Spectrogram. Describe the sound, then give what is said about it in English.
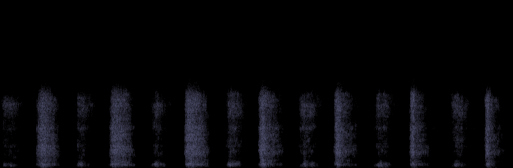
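Bhastrika bellows breathing, forced breaths drawn in and pushed out during yoga practice. A rapid, steady series of many sharp, hissing breath bursts, evenly spaced and alternating in strength, with short silences between them. “That's known as the bellows breath. It's a forced breath in and out.”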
